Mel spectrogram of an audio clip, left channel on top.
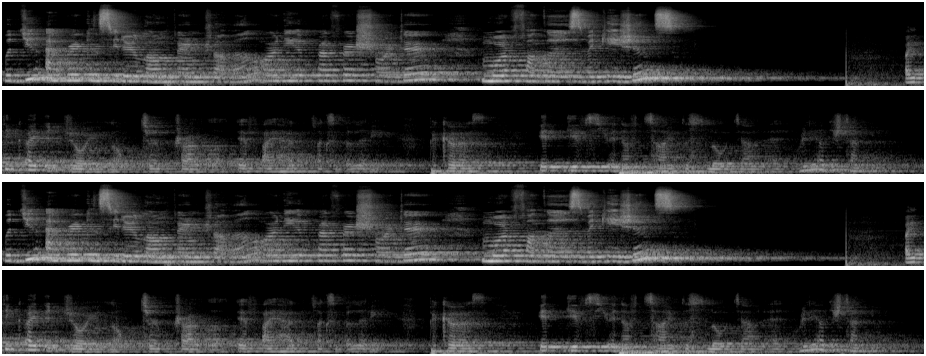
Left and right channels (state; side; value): normal; both; correlation 0.92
